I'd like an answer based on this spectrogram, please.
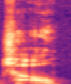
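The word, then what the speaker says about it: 丑: Third tone chou, clown.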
